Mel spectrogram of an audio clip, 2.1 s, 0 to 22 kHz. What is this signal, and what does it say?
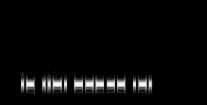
Morse code, heard as a keyed tone, about 44 wpm, 700 Hz. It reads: AF0R
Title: USA Call Signs - 4 Characters - 3x Character Spacing - 45wpm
